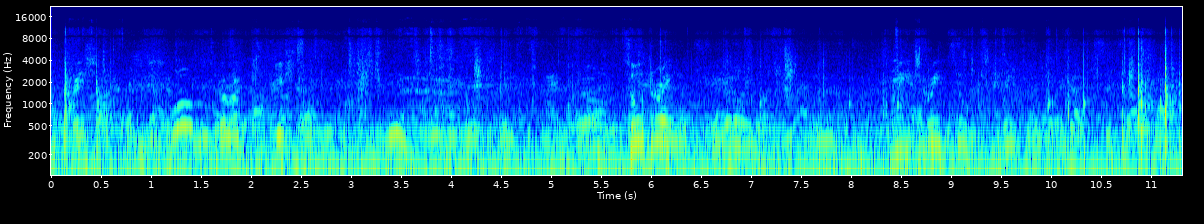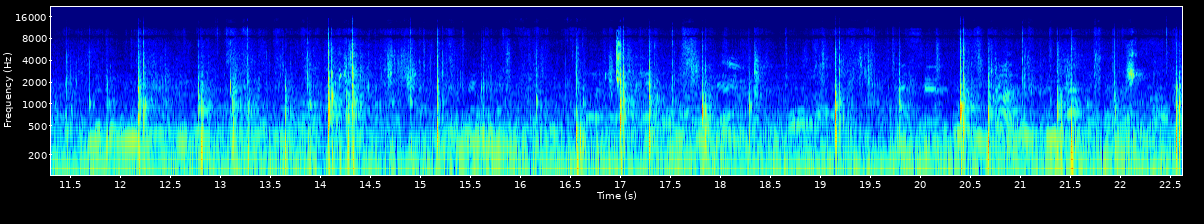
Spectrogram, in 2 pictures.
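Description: Men and women talk casually nearby.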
